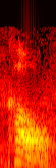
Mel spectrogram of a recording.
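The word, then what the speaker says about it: כֹּל: Coal.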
